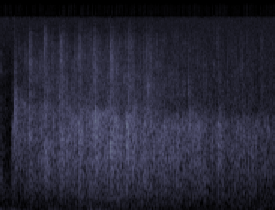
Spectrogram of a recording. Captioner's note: applauding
